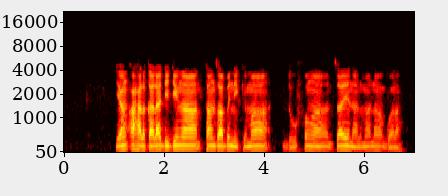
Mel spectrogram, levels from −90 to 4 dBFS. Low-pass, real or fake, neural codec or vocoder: 5.4 kHz; real; none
